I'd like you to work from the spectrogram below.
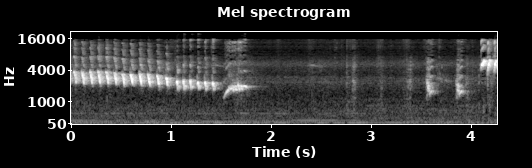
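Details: Green leafbird song: a quick buzzy trill sliding steadily downward for a second and a half, a rising whistled slur, a quiet gap, two downslurred notes, then a high rapid trill; faint hum behind.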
